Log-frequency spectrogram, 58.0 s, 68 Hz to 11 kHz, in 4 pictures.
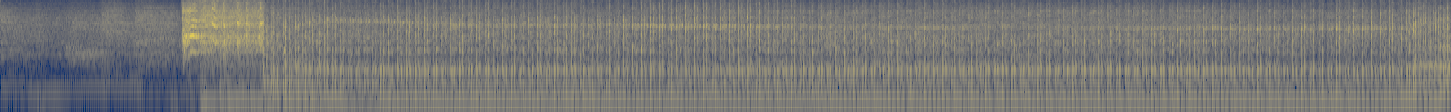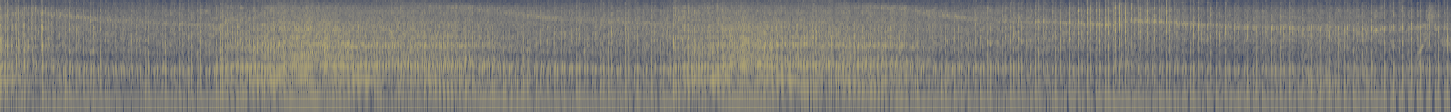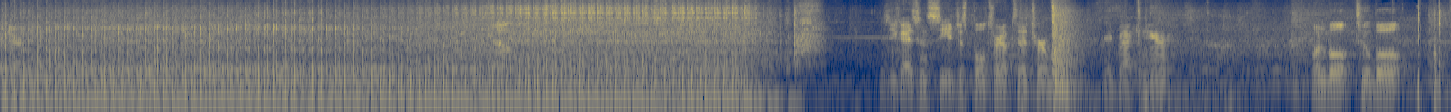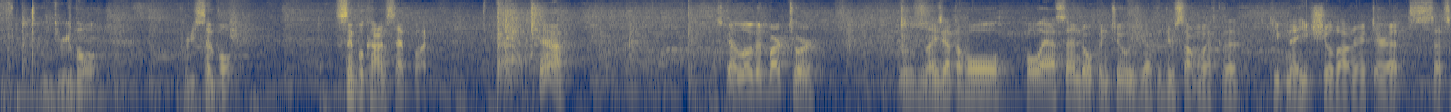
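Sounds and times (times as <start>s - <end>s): engine cranking: 1.8s - 4.1s
exhaust barking: 1.8s - 36.9s
engine idling and revving: 1.8s - 37.3s.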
